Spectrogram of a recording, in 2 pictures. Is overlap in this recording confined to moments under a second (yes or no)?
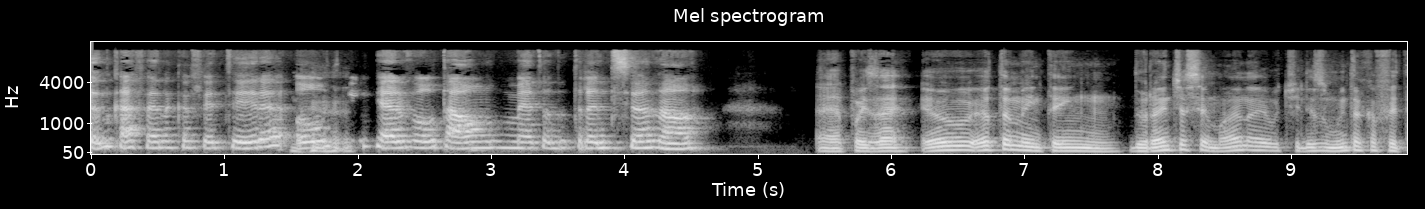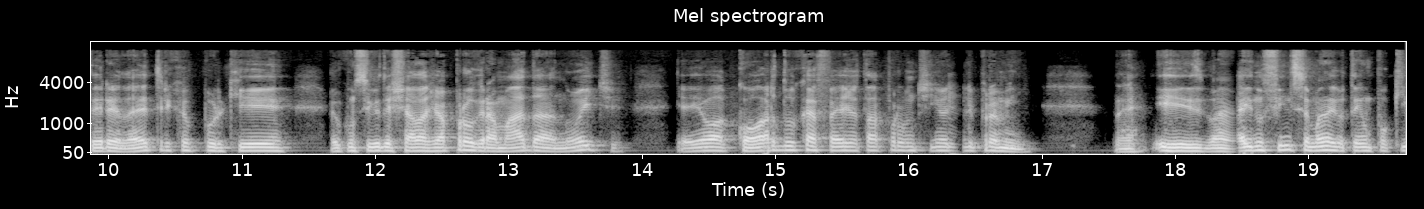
yes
